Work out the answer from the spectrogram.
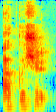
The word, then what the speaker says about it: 握手: 발음은 아크슈.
